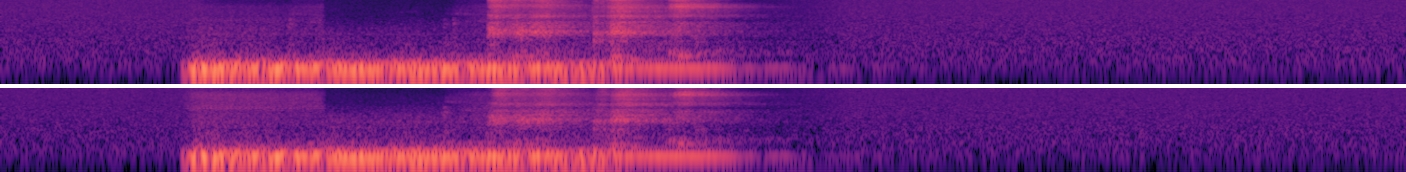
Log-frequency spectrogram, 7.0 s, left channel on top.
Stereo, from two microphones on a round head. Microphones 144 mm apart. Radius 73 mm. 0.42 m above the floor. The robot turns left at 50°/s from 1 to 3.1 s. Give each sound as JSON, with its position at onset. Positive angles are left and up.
{"t": 2.4, "sound": "writing", "azimuth_deg": 105, "distance_m": 8.5}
